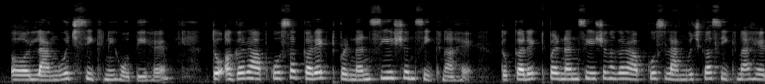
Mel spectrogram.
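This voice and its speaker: A woman's voice: on the high side, dark tone. A young adult woman tutoring for teaching exams, explaining step by step in a spoken lesson, often repeating her points and slipping in English phrases.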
